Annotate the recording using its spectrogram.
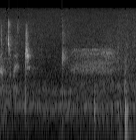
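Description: Faint whispered speech and soft handling noises, with a short knock near the end.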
